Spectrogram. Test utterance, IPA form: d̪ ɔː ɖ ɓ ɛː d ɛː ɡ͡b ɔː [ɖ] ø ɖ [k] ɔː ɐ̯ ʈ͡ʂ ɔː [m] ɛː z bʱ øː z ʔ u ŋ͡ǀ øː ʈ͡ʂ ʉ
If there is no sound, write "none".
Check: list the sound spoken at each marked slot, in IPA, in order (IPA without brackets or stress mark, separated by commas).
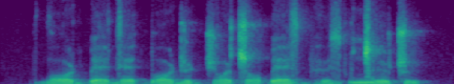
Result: ɖ, t͡ʃ, ɓ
